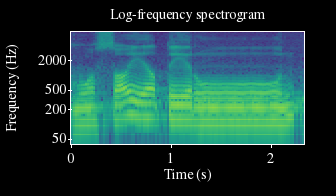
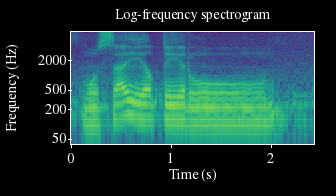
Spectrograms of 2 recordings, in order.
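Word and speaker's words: الْمُصَيْطِرُونَ: humul bisa musaytirun, bisa musaytirun. Sinnya di bawah menunjukkan bisa dibaca dua. Karena kalau di atas dibacanya cuma satu. Ya kan bisa dibaca dua kan sebenarnya kan. Bisa dibaca sin, bisa dibaca sod.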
